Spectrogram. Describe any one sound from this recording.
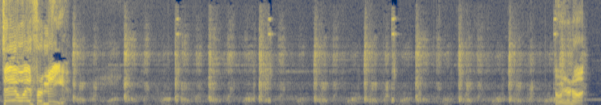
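A game counter ticks quickly from a small speaker.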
